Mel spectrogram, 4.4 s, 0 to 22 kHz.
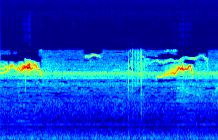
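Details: Florida bald eagle nest at feeding time, 05/03/2024: two loud, high, wavering whistled squeals, the second rising then falling, separated by a short pause, with a steady electronic hum throughout.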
